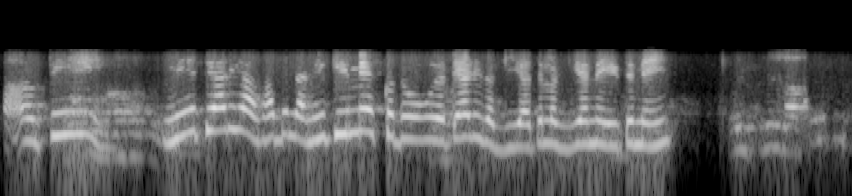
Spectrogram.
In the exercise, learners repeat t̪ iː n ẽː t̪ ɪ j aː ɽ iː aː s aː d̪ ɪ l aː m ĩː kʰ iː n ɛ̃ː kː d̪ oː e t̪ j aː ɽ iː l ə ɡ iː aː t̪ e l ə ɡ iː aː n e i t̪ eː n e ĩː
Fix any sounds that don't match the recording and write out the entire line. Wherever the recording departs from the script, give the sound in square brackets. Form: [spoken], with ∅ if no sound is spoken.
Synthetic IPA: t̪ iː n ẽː t̪ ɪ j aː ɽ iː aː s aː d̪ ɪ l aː [n] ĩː [k] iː [m] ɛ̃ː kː d̪ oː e t̪ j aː ɽ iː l ə ɡ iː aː t̪ e l ə ɡ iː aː n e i t̪ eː n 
